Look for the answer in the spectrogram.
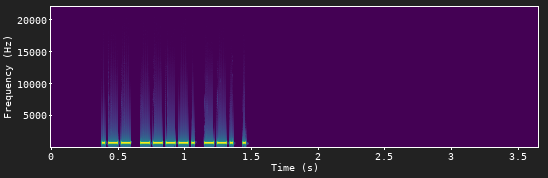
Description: Morse code, heard as a keyed tone, about 52 wpm, 700 Hz. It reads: W9GE
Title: USA Call Signs - 4 Characters - Repeated 2x - 50wpm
